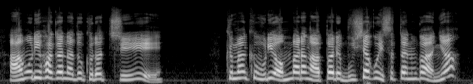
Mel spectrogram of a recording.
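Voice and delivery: high, loud accusing retort; angry wife. Acted. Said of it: "무섭게 화를 내더군요".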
